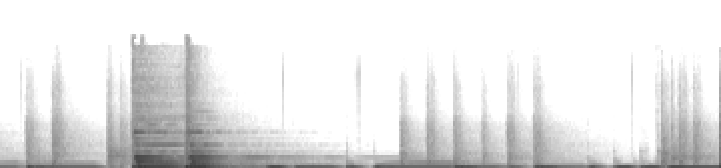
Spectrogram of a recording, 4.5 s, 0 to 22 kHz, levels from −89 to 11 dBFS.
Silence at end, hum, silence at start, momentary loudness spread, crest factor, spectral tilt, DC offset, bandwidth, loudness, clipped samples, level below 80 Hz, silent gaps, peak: 0 s; none; 0 s; 13 LU; 18 dB; -7 dB/octave; under 0.1%; 12.5 kHz; -24 LUFS; under 0.1%; -26 dBFS; none; -4 dBFS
